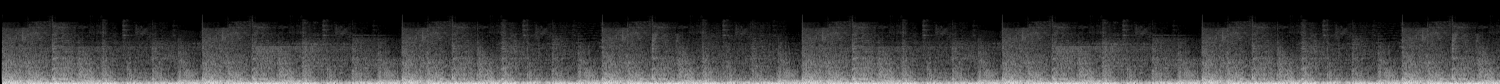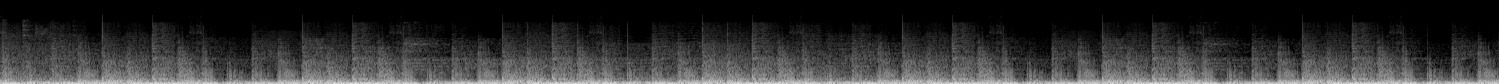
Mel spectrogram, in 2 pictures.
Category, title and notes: Music > Multiple instruments
Demo Track #3989 (Industraumatic)
Underground, Soundtrack, Games, Horror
